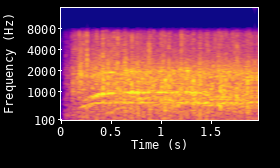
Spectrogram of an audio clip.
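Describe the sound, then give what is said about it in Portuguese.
An audience breaks into steady applause for the radio station Mundo Livre FM, a dense wash of clapping that starts abruptly and holds at an even, fairly loud level throughout, with no voices standing out. “Eu, eu, eu vou pedir para nossa plateia aqui uma salva de palmas para Mundo Livre FM.”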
